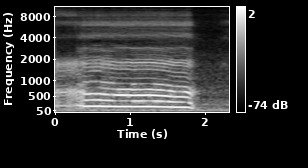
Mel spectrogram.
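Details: An old Pug sleeps deeply with eyes open, letting out one long, steady, tonal snore of about a second and a half that ends abruptly, in a quiet room.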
